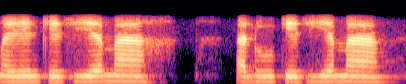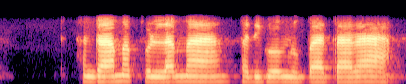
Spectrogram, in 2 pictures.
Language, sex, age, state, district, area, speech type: Manipuri, female, 45-60, Manipur, Imphal East, rural, conversation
